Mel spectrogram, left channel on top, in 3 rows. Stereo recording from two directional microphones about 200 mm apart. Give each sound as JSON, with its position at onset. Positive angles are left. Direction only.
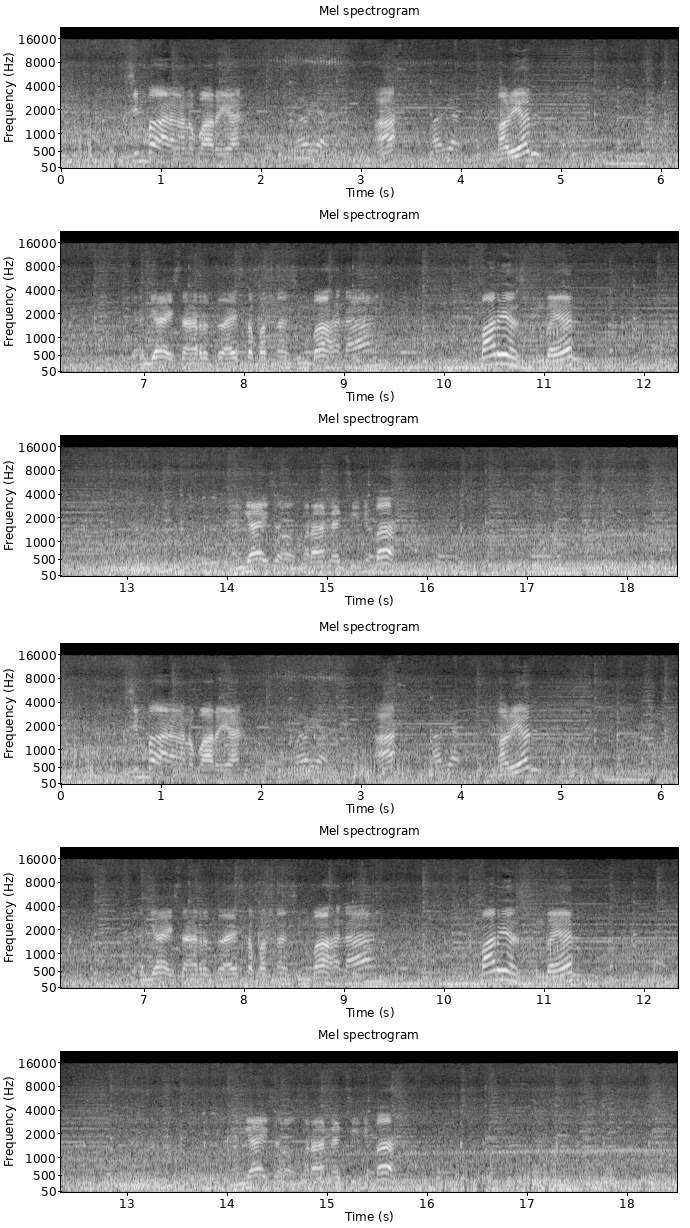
{"t": 0.7, "sound": "speech", "side_deg": -5}
{"t": 4.4, "sound": "speech", "side_deg": 0}
{"t": 7.1, "sound": "speech", "side_deg": -5}
{"t": 10.3, "sound": "speech", "side_deg": 0}
{"t": 14.2, "sound": "speech", "side_deg": 0}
